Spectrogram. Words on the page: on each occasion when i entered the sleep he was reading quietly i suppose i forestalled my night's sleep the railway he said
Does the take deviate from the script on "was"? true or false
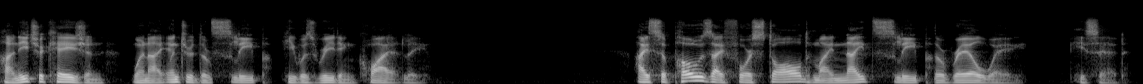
false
